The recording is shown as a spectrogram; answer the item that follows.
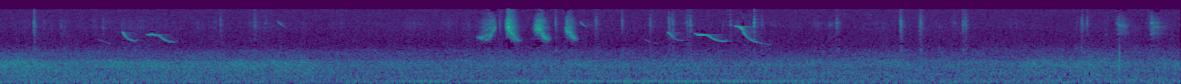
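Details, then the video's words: Rufous-collared sparrow fighting a free bird in winter, out of season: short slurred, descending high whistles in two brief phrases over steady low rumbling background noise, with faint ticks between. "Tico tico Robocop brigando com solto no inverno."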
